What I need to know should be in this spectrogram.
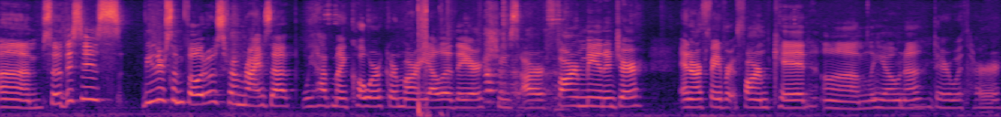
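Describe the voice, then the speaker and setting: A woman at a moderate pace, fairly high in pitch, with ordinary pitch variation. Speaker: nonprofit farm educator. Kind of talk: presentation. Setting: seminar room with live audience. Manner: soft-spoken.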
